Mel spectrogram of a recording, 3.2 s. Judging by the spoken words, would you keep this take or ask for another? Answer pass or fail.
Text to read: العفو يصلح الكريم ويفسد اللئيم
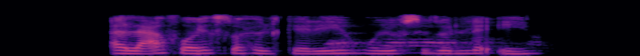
pass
